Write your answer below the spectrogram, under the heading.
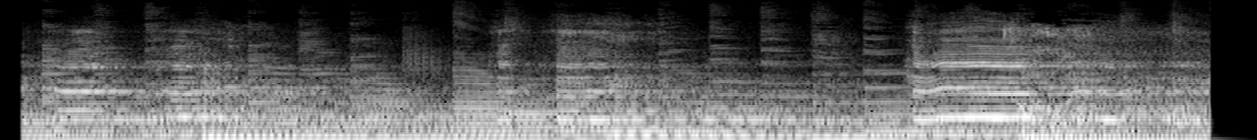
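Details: Loud music plays throughout, with plucked strings, a steady bass and sung melody lines, then it stops abruptly; no bird voices come through.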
